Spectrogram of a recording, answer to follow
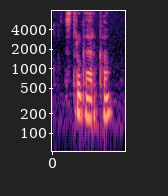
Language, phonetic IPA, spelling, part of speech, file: Polish, [struˈɡarka], strugarka, noun, LL-Q809 (pol)-strugarka.wav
